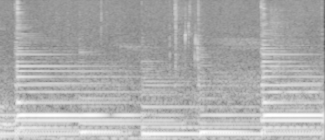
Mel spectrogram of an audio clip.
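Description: Nylon-string acoustic guitar strumming chords that ring out, with a new chord struck about a second in.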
